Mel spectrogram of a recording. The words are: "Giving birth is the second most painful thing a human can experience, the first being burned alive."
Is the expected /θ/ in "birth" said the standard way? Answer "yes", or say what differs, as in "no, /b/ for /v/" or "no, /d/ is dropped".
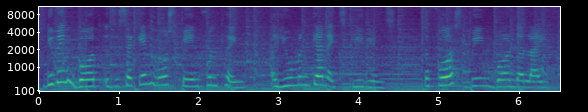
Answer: no, /t/ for /θ/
